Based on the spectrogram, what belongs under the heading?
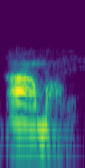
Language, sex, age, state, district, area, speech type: Tamil, male, 18-30, Tamil Nadu, Thanjavur, rural, conversation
